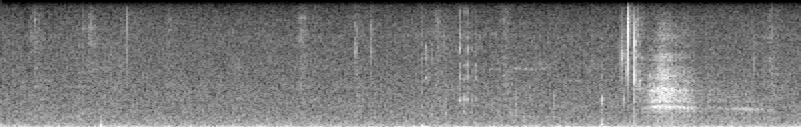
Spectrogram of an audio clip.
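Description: Quiet room tone with a few faint computer mouse clicks: a soft one about three seconds in and two close together about a second and a half later.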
